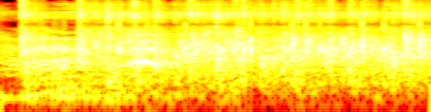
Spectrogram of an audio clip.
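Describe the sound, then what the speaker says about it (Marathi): Audience at a Marathi political gathering honouring Ram Satpute bursts into loud, dense clapping, a steady wash of applause sustained throughout without a clear break. "उपस्थितांनी टाळ्यांचा कडकडाट करून त्यांना दाद दिली"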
